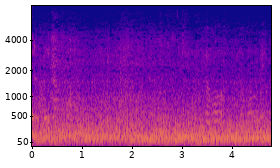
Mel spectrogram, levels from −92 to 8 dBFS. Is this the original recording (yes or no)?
yes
